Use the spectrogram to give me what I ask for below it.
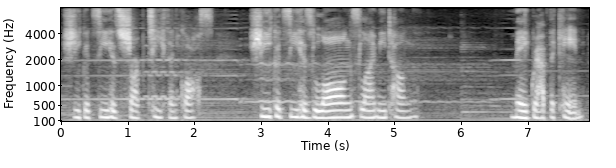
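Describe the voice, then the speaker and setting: A woman reading a children's picture book aloud in a gentle, deliberate way. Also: fairly low pitch, little pitch movement. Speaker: storybook reader. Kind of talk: children's read-aloud narration. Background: soft instrumental music.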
